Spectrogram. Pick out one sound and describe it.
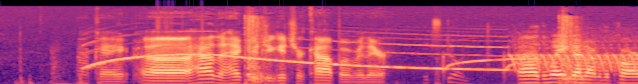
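A siren wails and rises and falls in pitch.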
